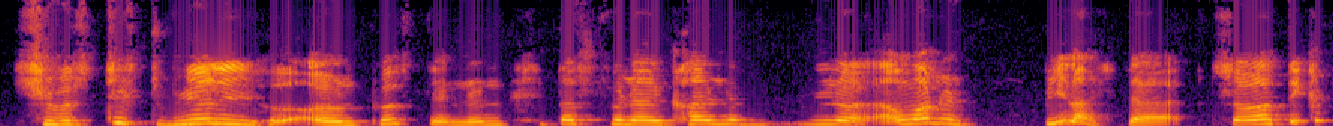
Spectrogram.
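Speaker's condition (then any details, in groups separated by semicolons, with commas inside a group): Cerebral palsy and deafness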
